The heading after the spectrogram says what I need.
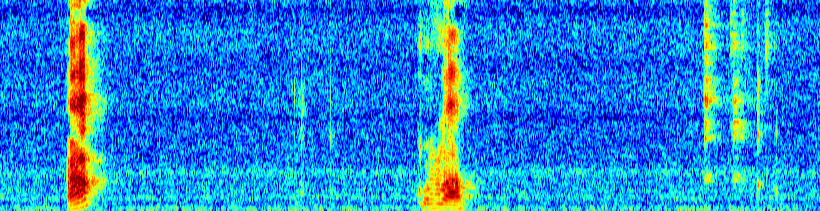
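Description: A grey parrot mimics human speech in two short voiced, word-like bursts about three seconds apart, followed by a few faint clicks in a quiet room.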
